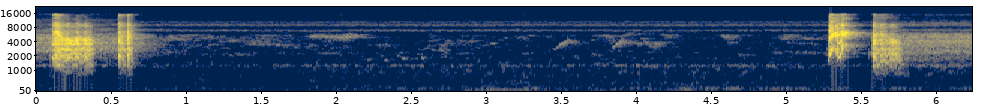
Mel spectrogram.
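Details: Young male greater green leafbird of the Kalimantan type, just out of spotted juvenile plumage with black already showing on the front of the neck, described as a keen singer; two sharp, bright chirp bursts open the passage, a pause of quiet, then two more near the end.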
